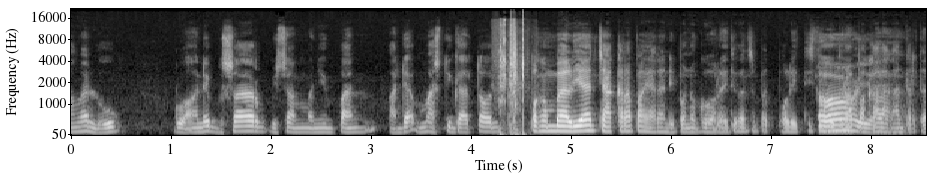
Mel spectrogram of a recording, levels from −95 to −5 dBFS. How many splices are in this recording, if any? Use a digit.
1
